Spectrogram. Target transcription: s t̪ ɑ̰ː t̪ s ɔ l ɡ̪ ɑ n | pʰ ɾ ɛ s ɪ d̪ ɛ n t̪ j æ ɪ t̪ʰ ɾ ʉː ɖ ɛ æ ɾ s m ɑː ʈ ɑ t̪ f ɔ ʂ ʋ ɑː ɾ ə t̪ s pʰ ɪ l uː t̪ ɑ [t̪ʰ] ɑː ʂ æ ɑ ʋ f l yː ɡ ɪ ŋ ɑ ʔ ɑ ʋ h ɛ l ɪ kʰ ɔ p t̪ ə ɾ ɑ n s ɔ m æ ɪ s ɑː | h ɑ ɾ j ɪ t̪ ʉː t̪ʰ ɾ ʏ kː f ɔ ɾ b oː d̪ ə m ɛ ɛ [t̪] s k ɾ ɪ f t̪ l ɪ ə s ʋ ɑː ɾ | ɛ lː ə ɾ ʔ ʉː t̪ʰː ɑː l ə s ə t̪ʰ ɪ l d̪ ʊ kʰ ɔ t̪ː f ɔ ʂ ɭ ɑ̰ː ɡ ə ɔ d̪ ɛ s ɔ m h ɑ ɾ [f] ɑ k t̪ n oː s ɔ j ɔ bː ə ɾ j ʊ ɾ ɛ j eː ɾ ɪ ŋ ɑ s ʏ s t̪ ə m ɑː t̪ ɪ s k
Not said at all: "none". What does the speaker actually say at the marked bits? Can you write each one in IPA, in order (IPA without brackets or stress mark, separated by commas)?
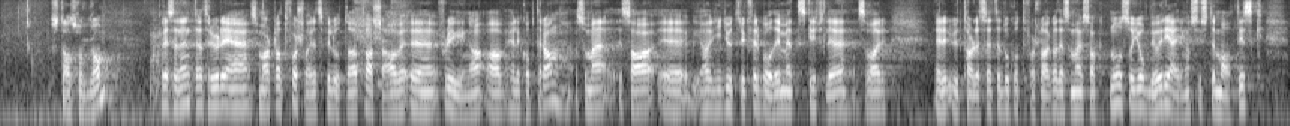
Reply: t̪ʰ, t̪, s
